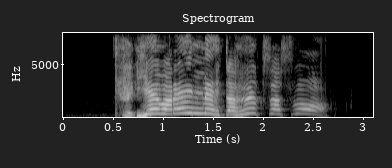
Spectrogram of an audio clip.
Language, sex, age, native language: Icelandic, male, 11, Icelandic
